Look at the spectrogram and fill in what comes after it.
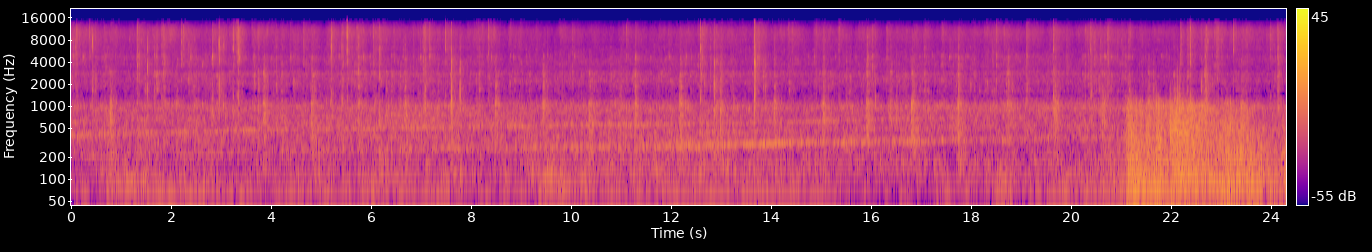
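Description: Raindrops steadily pattering and ticking on a metal window ledge and on the body of the phone. About three seconds before the end, a sudden loud, deep rumble of thunder breaks in.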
